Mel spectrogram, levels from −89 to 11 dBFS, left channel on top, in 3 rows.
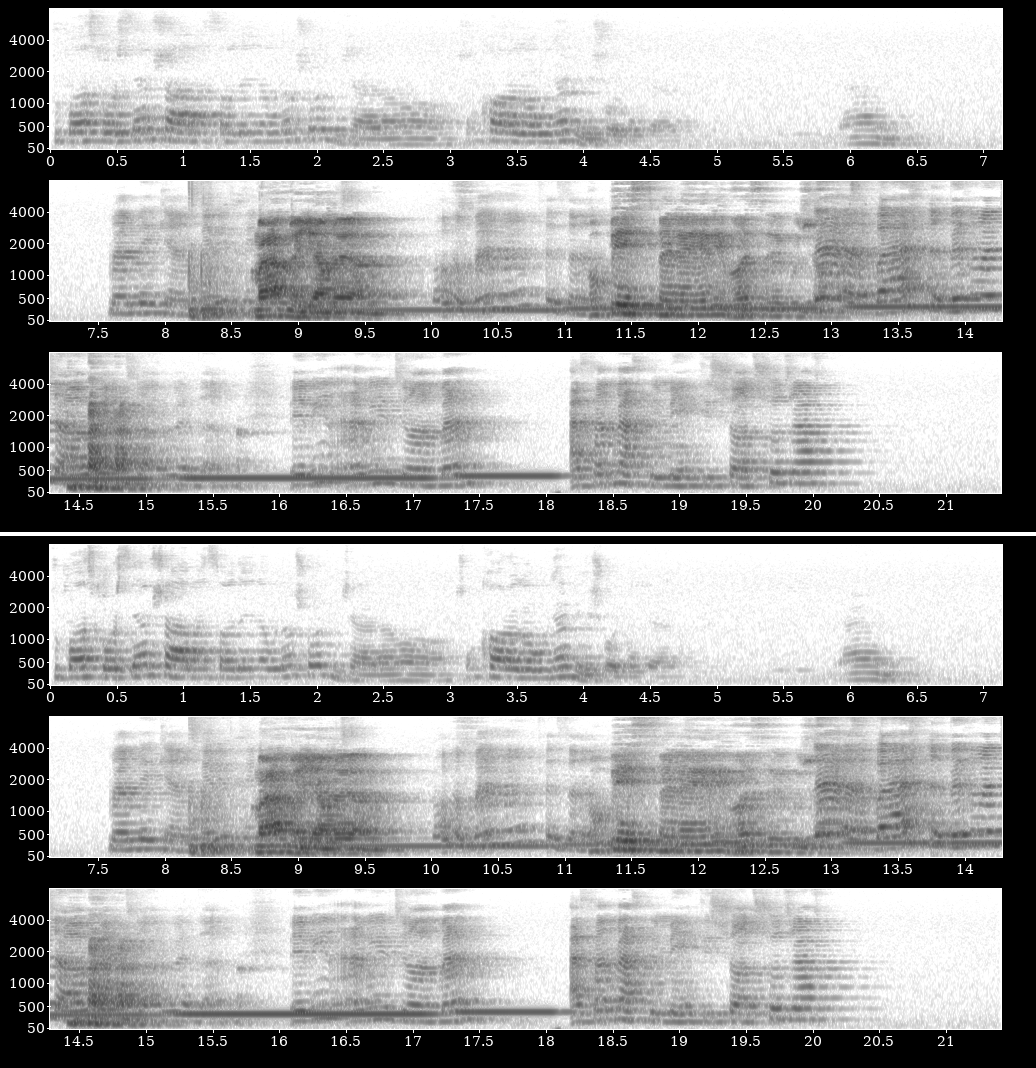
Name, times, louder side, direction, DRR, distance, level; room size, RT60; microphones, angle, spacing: voice 1, 0.0-4.7 5.9-6.3, right 4 dB, 70° right, 5 dB, 0.5 m, -38 dB
voice 2, 7.6-9.3 10.0-11.8 12.8-17.5 18.2-20.1, right 1 dB, ahead, -1 dB, 0.6 m, -32 dB
voice 3, 8.2-9.6 11.2-13.0 14.4-14.9, left 2 dB, 40° left, 2 dB, 0.6 m, -22 dB
sound 1, 8.8-18.1, equal, 55° right, 1.0 m, -31 dB
5.1 x 2.2 x 2.8 m, 0.88 s
head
